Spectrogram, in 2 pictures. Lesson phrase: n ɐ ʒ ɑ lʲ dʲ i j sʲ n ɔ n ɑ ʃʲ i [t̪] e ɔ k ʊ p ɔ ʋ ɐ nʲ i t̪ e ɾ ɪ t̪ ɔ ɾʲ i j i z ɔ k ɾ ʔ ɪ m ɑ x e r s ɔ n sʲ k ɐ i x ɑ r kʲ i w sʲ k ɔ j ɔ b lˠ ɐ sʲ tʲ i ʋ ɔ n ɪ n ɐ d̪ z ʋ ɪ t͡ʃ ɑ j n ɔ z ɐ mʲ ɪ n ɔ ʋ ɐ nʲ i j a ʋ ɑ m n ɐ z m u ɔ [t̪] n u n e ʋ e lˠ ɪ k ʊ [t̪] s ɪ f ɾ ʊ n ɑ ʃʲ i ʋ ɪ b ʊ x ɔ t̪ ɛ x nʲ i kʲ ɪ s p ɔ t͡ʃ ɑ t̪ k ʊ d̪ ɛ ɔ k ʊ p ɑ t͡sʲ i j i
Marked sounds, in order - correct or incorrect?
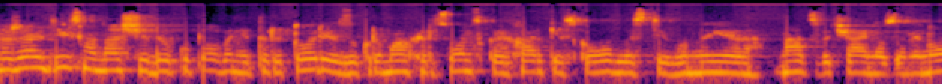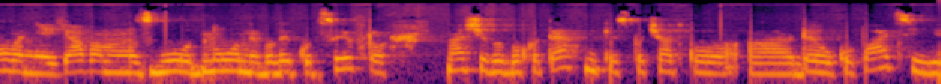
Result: incorrect: d̪, incorrect: d̪, correct

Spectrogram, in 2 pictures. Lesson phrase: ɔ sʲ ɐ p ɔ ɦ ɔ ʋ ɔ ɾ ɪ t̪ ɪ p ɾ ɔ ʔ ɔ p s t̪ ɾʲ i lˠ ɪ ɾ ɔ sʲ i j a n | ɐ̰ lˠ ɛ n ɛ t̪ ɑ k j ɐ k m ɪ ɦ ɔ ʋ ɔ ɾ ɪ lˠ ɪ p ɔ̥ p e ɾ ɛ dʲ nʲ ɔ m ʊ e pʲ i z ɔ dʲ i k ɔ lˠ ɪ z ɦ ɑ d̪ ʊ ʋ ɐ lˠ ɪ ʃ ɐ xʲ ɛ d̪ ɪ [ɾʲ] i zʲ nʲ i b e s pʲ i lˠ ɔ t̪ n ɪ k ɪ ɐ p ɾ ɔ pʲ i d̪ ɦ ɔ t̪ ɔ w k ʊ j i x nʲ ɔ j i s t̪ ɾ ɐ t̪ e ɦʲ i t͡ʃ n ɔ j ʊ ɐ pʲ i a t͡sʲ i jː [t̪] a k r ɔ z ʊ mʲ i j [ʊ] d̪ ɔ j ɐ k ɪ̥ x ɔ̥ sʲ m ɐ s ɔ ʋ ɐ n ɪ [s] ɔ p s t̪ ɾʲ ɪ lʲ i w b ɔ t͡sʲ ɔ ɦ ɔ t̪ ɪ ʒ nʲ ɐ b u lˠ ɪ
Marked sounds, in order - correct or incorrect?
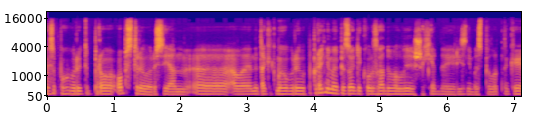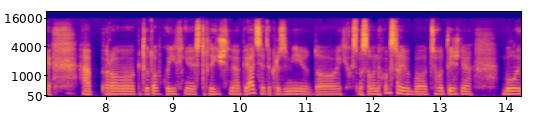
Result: correct, correct, correct, incorrect: x

